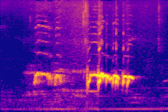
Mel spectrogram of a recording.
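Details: Tame zebra dove, used to lure other zebra doves, giving a brief soft coo then a louder rolling phrase over a low hum.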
